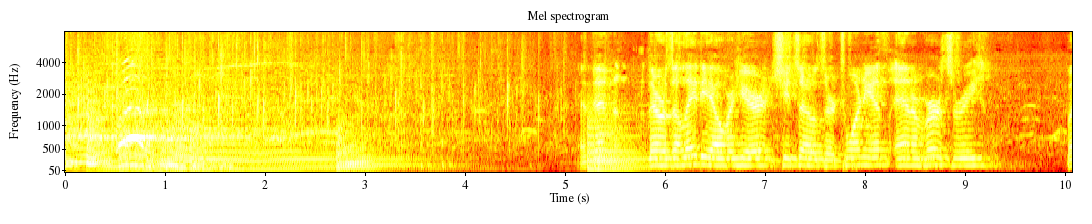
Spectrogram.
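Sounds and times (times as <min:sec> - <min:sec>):
audience applause: 0:00.0 - 0:05.2
speech: 0:05.2 - 0:09.4.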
